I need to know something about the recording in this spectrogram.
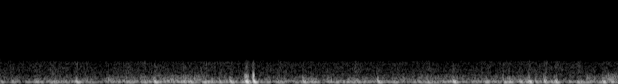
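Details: Heart sounds at the aortic area after exertion.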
